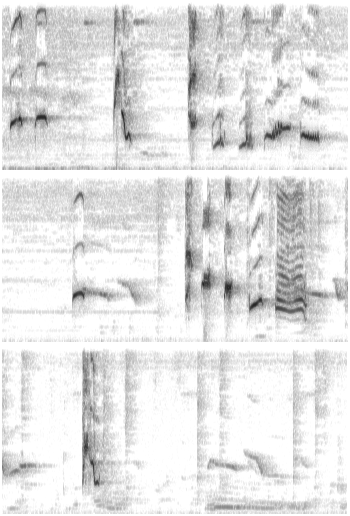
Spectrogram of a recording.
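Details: Oriental magpie-robin in relaxed song, played as a lure for other birds: varied loud whistles, slurred phrases and fast trilled notes delivered in bursts, with brief pauses between phrases.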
